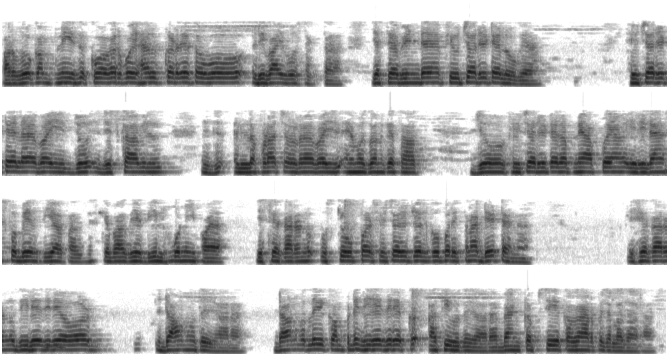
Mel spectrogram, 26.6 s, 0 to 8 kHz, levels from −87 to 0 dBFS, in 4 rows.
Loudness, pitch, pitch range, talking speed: -17 LUFS, 155 Hz, 150-165 Hz, 220 wpm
